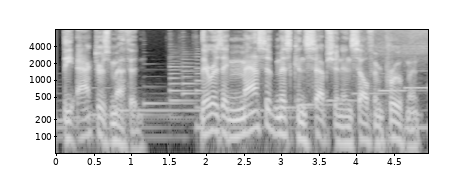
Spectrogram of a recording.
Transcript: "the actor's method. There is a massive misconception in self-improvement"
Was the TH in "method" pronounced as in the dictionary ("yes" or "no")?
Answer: yes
